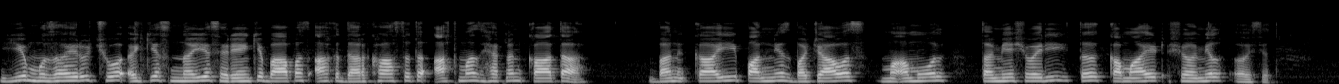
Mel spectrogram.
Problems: none marked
